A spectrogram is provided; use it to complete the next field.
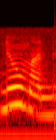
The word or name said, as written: numen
